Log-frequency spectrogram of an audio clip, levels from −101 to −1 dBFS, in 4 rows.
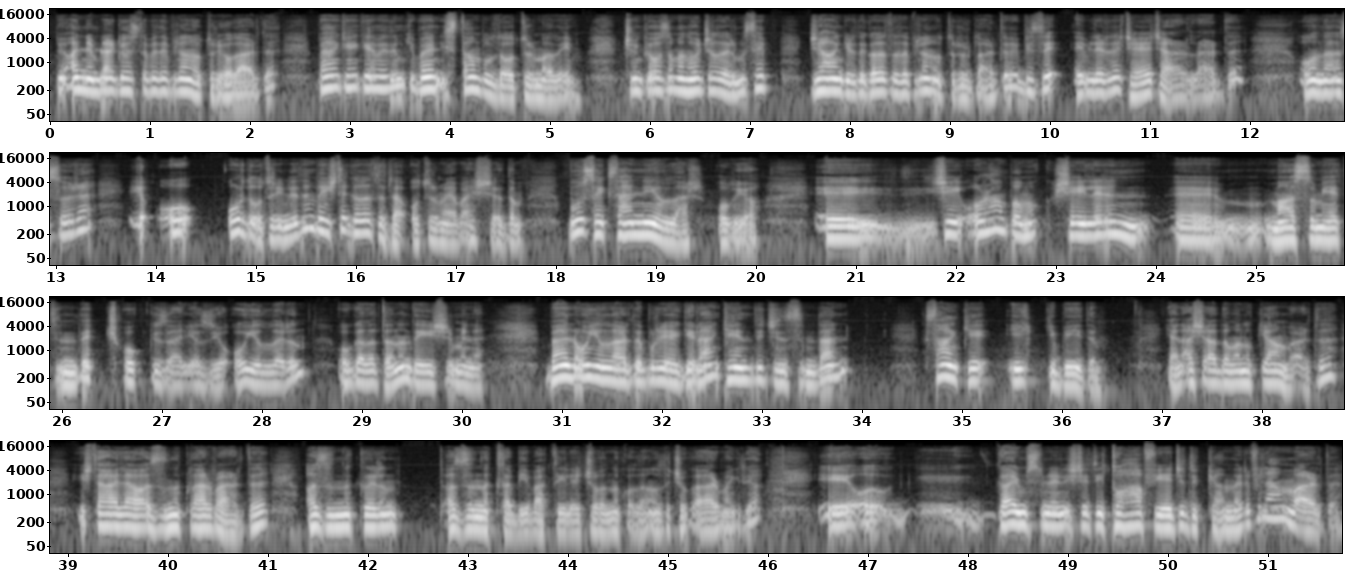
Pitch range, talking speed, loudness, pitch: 145-195 Hz, 110 wpm, -18 LUFS, 165 Hz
